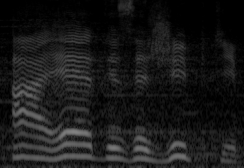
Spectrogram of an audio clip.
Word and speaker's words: Aedes aegypti: Do Aedes aegypti, não é Aedes aegypti, porque é latim. Latim, essas duas palavras A e E, quando estão juntas, se pronuncia E, Aedes aegypti.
